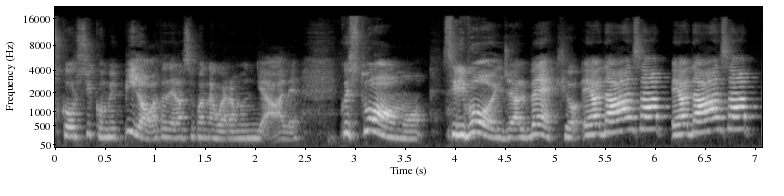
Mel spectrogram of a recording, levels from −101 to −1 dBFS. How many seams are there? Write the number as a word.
one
